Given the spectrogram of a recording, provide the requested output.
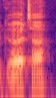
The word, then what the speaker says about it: Goethe: And then Oliver Goethe, I have it on good authority. The H is silent. So Oliver Goethe, 3rd Red Bull Junior driver in a row, car number 5.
